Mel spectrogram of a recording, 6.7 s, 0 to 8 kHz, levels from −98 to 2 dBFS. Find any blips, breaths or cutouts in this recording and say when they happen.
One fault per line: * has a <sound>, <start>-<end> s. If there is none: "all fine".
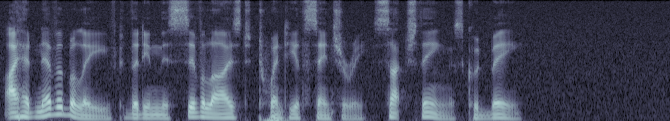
all fine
